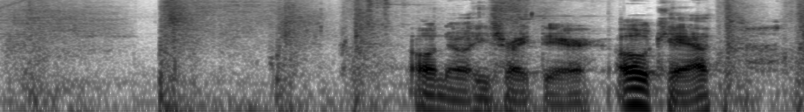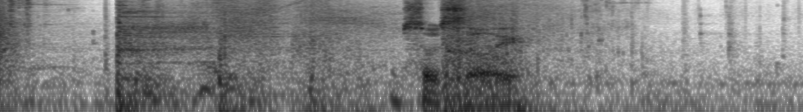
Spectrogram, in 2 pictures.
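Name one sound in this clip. Game sound effects clash and clank.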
